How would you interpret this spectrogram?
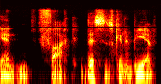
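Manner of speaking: low, soft muttered dread. Real, not acted. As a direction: mutter it like bad news coming. Dread at the topic.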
